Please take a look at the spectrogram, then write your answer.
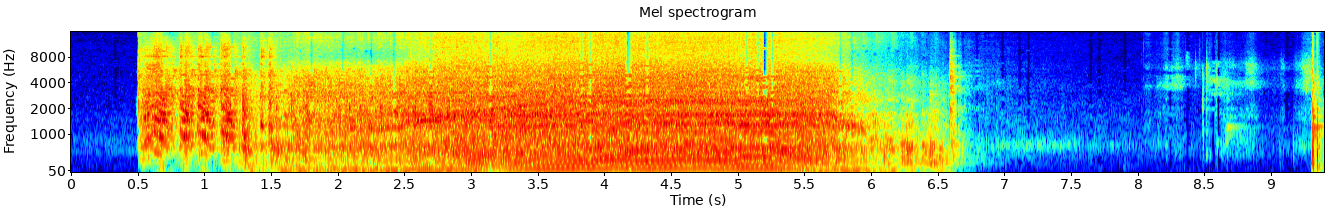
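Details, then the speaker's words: Suzuki Katana motorcycle with a Ballistic battery, parked all winter in a cold shed, first spring start after priming: fast cranking catches and runs unevenly, stumbling before cutting out; fickle cold start after winter storage. "unfortunately it's just a little bit fickle being uh sitting here all winter long"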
